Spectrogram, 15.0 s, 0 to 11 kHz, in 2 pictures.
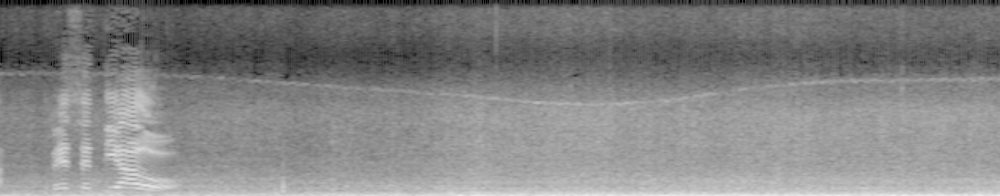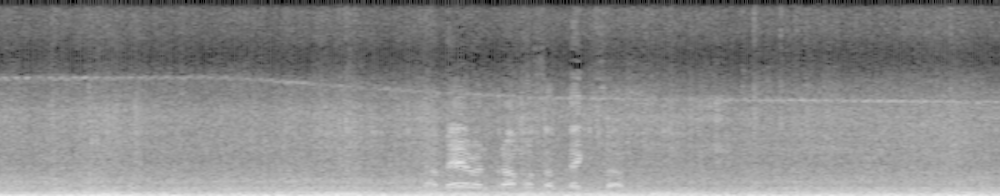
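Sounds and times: road and wind noise in vehicle: 0.0 - 15.0.

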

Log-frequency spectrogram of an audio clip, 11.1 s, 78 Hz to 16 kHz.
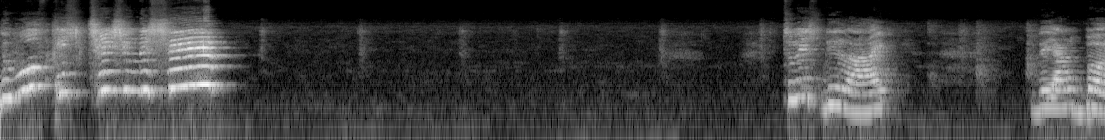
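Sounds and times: faint clicks: 2.5 - 7.9, 8.8 - 10.4.

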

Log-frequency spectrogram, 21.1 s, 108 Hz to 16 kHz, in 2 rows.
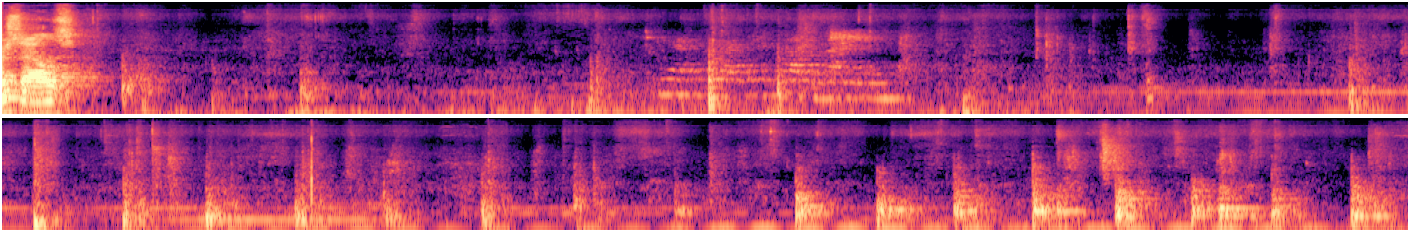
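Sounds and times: footsteps on wooden stairs: 0.6 - 3.3, 4.3 - 21.0
low hum: 0.6 - 17.2.

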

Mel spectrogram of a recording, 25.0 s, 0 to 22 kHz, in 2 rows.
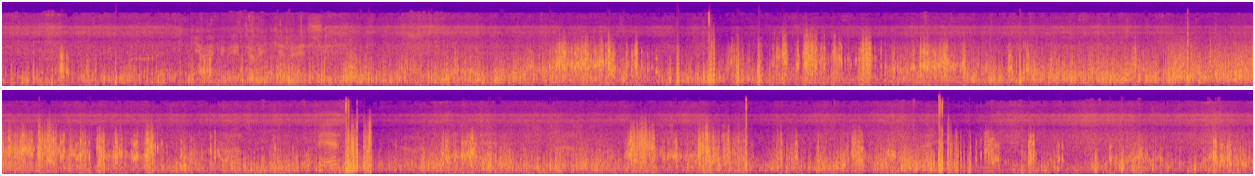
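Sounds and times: wind rushing over microphone: 0.0 - 25.0.

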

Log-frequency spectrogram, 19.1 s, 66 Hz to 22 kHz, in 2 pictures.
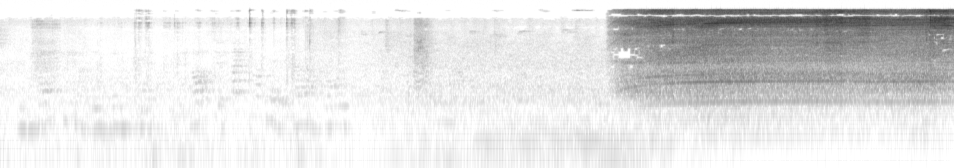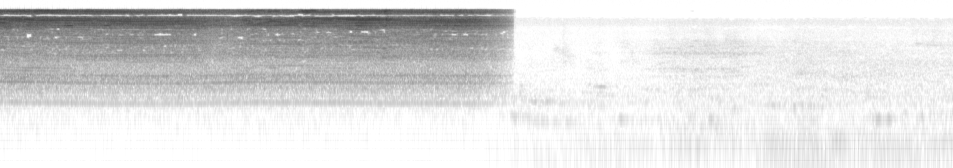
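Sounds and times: angle grinder grinding steel: 6.1 - 14.7.

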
